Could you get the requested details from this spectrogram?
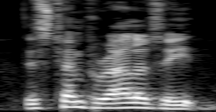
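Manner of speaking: ordinary talk, nothing marked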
